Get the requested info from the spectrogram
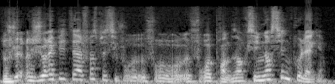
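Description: The man you would hear hosting a small local radio talk show, high-voiced, circling back on his words, noise humming behind him. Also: very animated, a bit bright. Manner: halting, repeats himself emphatically. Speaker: radio host. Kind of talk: informal radio discussion with read-out testimonies. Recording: clear background noise.

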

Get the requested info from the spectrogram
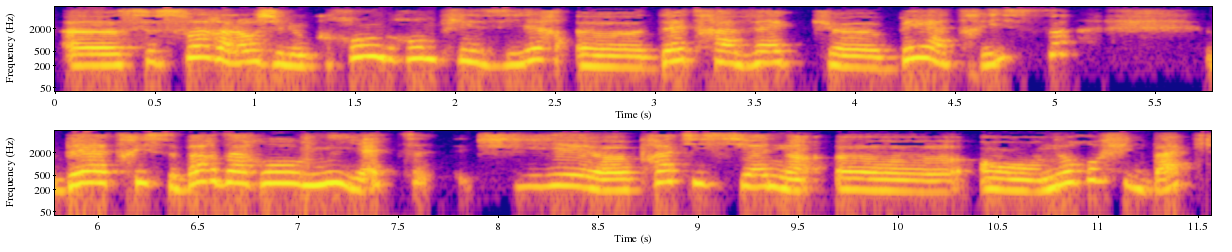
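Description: Woman webinar host, husky voice, lo-fi stream sound, earnest and emphatic. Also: fairly high pitch, lively intonation, slow. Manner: warm and earnest, doubles words for emphasis. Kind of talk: live online conference hosting.

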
